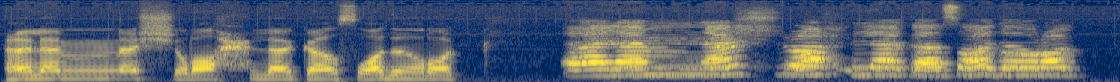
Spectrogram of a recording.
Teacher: अलम के मीम पर गुन्ना नहीं होगा, क्योंकि मीम साकिन के बाद मीम या बा नहीं है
